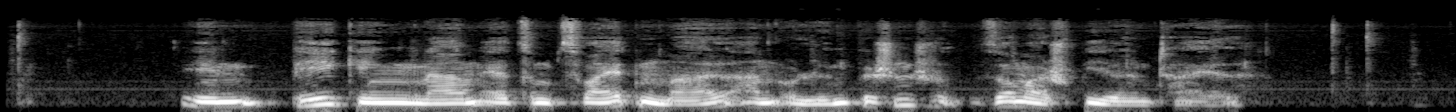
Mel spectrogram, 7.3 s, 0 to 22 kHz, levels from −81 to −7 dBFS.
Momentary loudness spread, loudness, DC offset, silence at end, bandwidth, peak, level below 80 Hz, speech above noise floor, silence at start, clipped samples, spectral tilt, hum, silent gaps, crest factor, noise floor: 14 LU; -14 LUFS; under 0.1%; 1.05 s; 12 kHz; -2 dBFS; -56 dBFS; 43 dB; 0.1 s; under 0.1%; -5.5 dB/octave; none; none; 12 dB; -57 dBFS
